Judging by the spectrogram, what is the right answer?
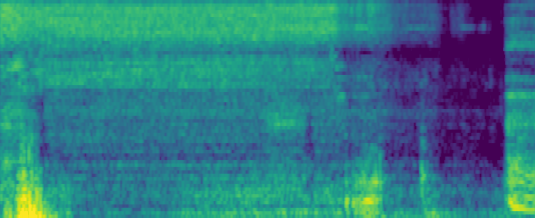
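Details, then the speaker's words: Outdoor faucet line repaired after freezing, copper converted to PEX, main turned on: steady soft hiss of water flowing through the pipe with some handling bumps; even, normal flow and no leaks. "Okay, we hear the water going. Do not see any leaks."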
